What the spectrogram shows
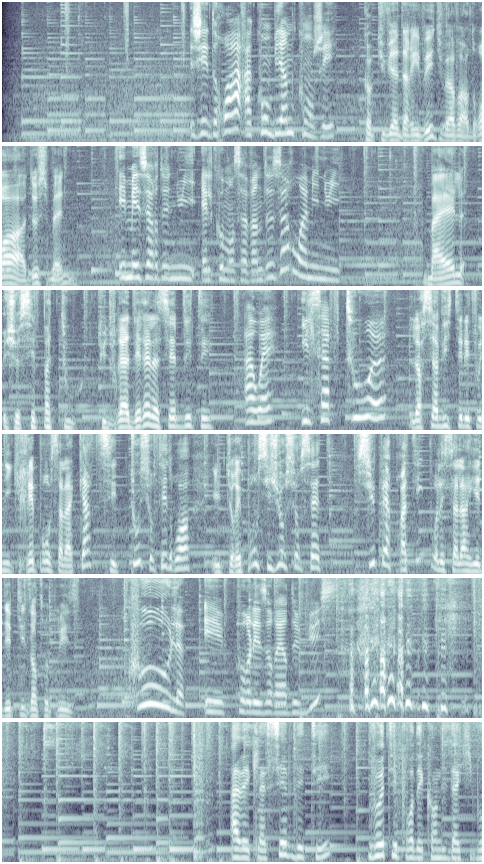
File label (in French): Voix animation; TPE CFDT; Direction Eric Laugérias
